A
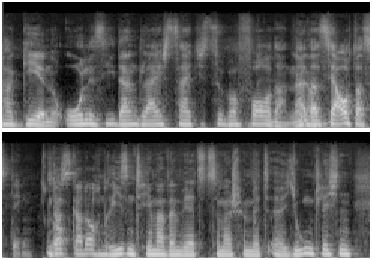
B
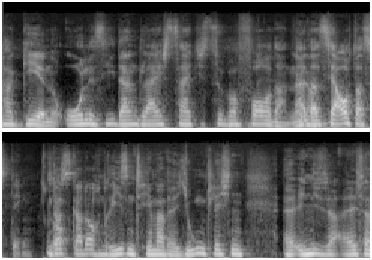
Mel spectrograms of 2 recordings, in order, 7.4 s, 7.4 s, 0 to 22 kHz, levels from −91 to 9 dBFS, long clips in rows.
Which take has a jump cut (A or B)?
B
